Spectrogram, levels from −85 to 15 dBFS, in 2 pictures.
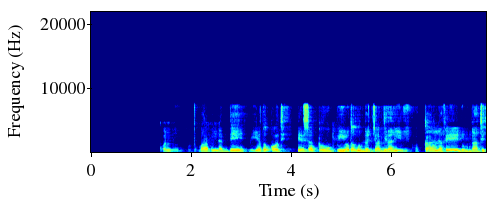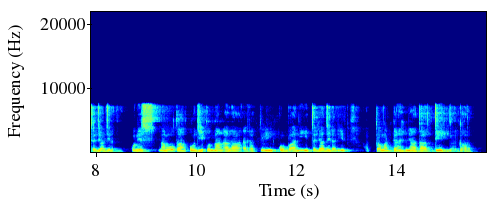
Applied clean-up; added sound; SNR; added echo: neural mask model DeepFilterNet 3.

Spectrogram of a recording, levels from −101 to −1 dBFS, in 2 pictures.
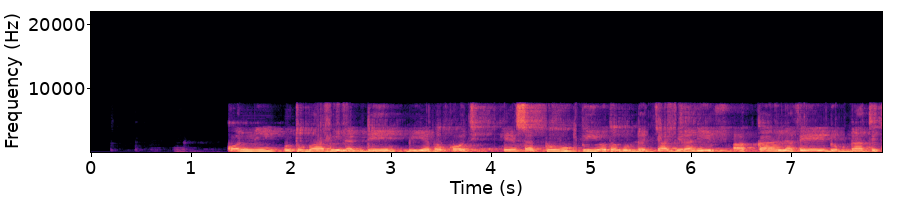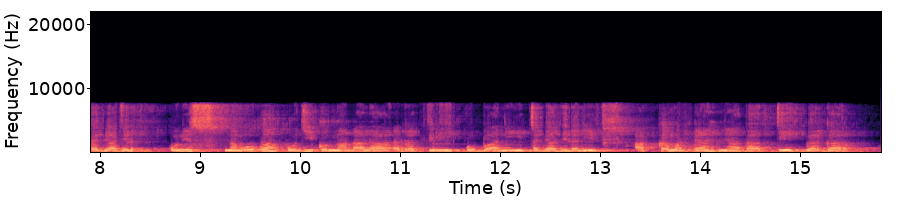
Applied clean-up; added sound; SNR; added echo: neural separator model SepFormer DNS4.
